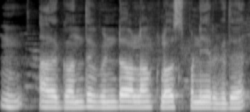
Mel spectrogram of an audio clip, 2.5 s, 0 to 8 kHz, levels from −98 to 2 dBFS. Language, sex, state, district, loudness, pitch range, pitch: Tamil, male, Tamil Nadu, Namakkal, -16 LUFS, 145-150 Hz, 145 Hz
